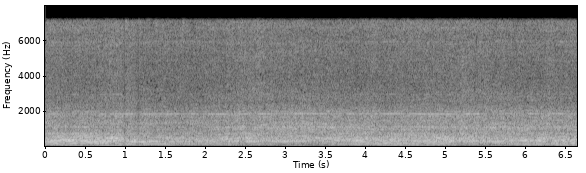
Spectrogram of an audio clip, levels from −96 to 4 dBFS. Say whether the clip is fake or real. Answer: real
